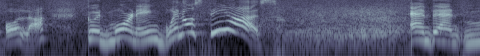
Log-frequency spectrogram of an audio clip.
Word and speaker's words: hola: it goes like this hola got that down pat H is never pronounced in Spanish go straight to the Ola good morning Buenas and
